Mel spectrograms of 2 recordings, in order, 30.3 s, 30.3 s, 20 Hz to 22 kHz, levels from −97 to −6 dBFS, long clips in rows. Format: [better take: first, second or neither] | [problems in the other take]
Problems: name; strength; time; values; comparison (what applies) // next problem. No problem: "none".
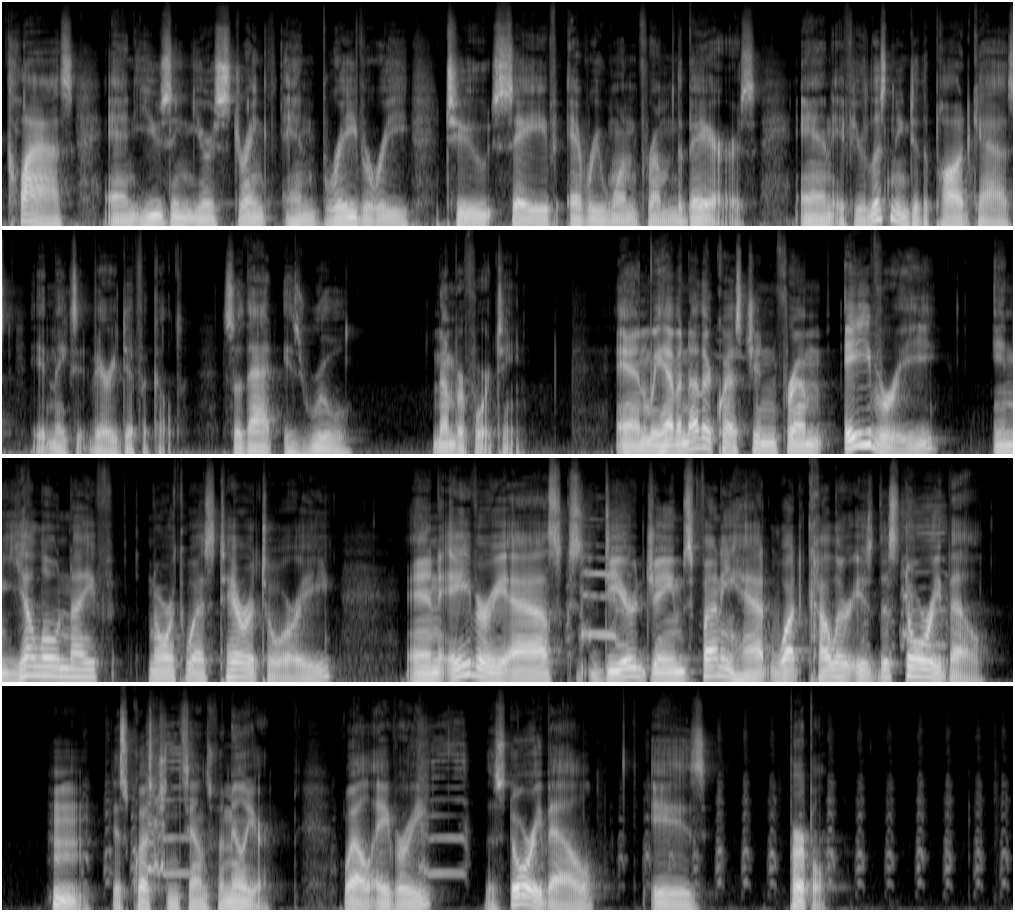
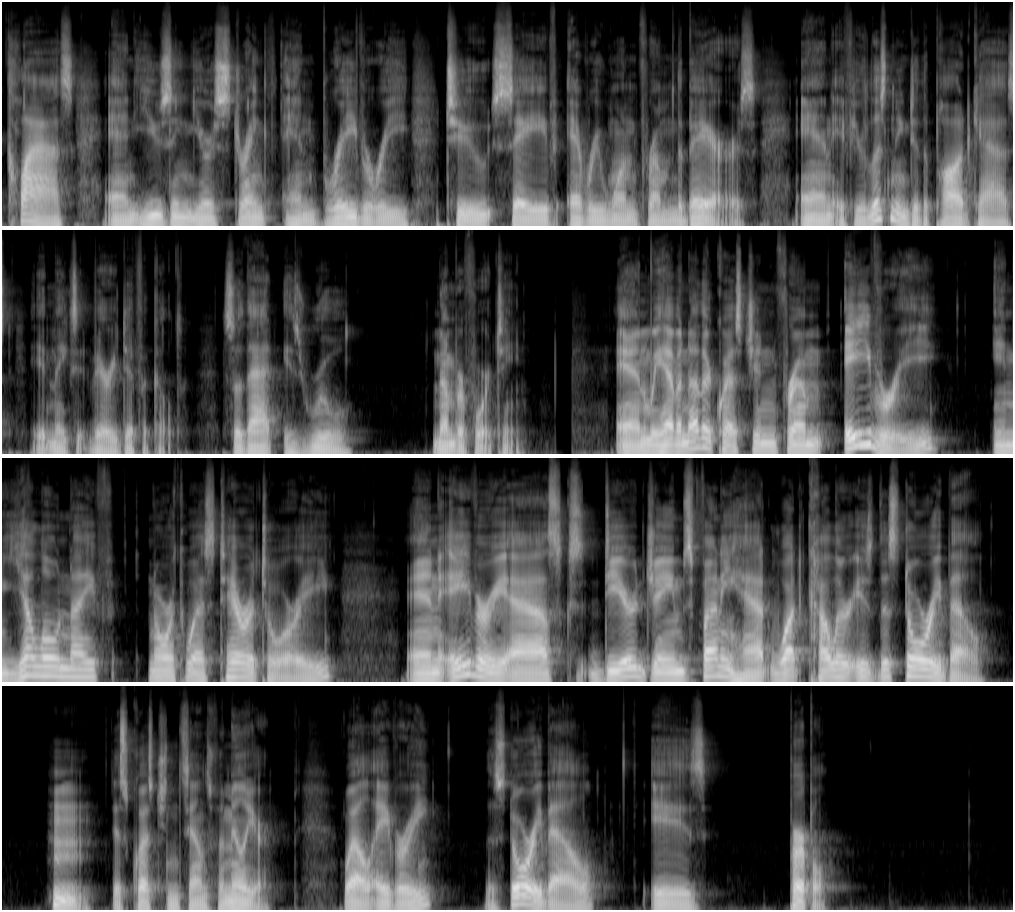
second | animal sounds; noticeable; throughout; 20 dB below the speech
